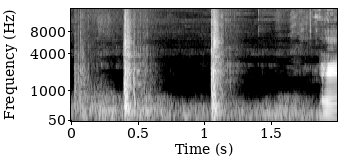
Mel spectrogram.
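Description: Two short, sharp knocks about two-thirds of a second apart as a folded collapsible military shovel is handled on a plastic cooler lid.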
